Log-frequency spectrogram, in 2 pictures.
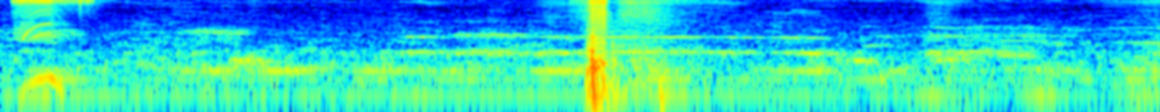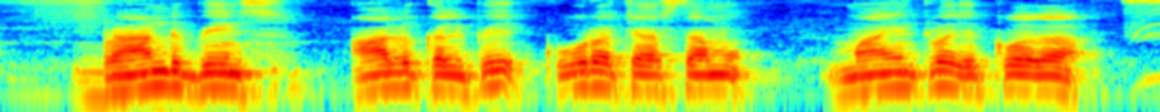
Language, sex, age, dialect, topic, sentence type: Telugu, male, 46-50, Telangana, agriculture, statement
